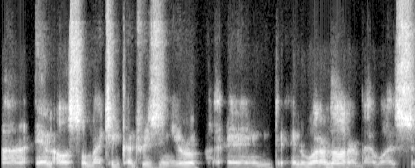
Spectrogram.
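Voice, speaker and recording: Speaking at a moderate pace, a man talks with a Portuguese accent. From Brazil, Rio de Janeiro. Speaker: real estate agent and former music producer. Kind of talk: interview. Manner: halting.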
